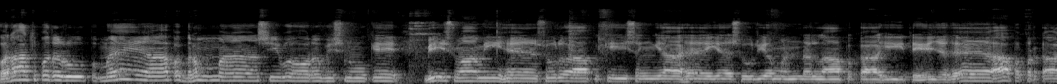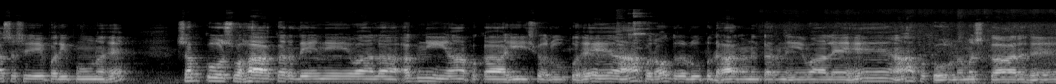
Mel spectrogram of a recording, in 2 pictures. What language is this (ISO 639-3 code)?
hin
